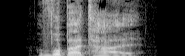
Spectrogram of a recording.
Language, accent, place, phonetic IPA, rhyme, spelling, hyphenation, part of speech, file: German, Germany, Berlin, [ˈvʊpɐˌtaːl], -aːl, Wuppertal, Wup‧per‧tal, proper noun, De-Wuppertal.ogg
- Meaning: Wuppertal (an independent city in North Rhine-Westphalia, Germany)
